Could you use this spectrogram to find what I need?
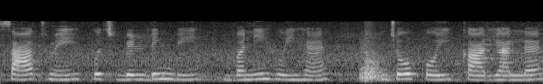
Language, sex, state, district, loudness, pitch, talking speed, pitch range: Hindi, female, Haryana, Charkhi Dadri, -19 LUFS, 225 Hz, 120 wpm, 220-240 Hz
